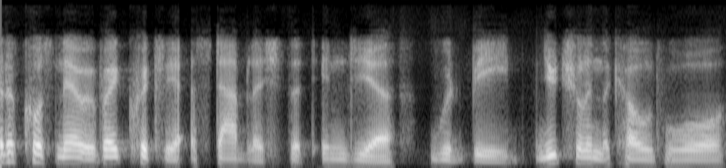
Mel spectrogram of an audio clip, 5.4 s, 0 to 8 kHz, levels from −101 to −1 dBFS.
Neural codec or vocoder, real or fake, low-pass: codec, 24 kHz, 0.9 kbps, DualCodec; fake; 7.2 kHz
